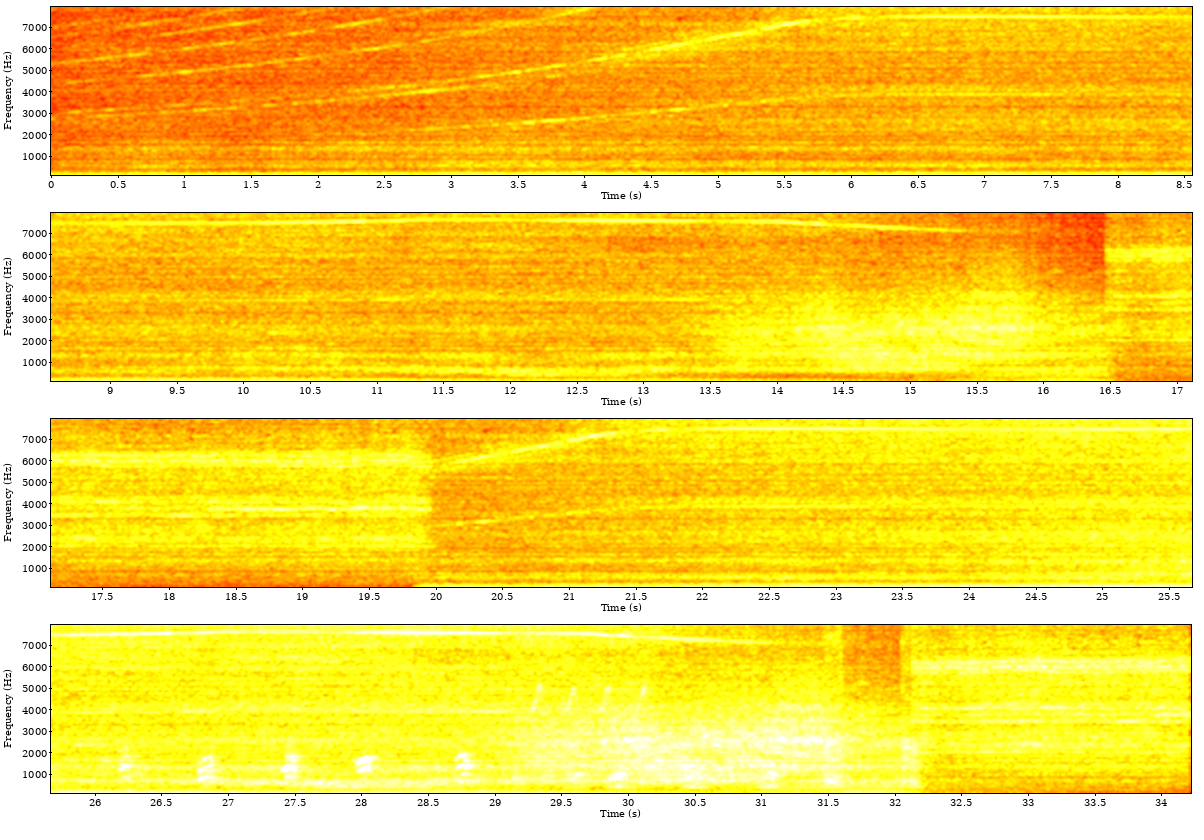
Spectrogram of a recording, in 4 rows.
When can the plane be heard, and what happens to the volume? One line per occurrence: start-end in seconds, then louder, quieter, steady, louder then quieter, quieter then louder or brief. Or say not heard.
0.0-34.1 louder.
